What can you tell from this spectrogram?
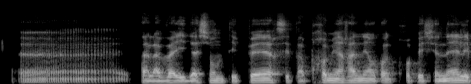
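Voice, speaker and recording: A man speaks at a moderate pace with a very deep, low pitch. His intonation stays fairly even. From Quebec. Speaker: podcast host, former academy footballer. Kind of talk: casual interview.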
